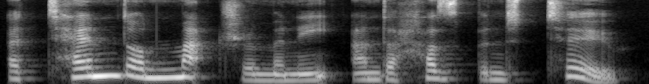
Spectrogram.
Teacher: here we notice a 12 syllable line written in iambic hexameter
